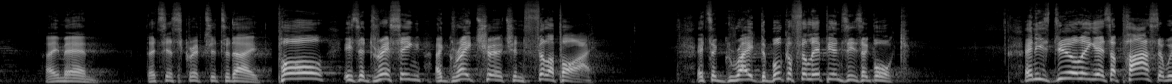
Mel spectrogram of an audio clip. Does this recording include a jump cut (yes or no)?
yes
